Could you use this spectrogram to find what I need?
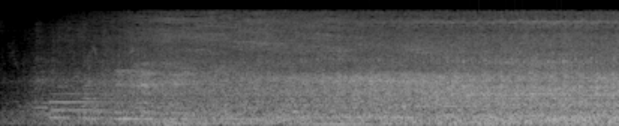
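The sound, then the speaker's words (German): A long-distance coach bus rolling into its bay, a low engine rumble and broad road noise that swell gradually over several seconds and then hold steady, with no voices. “Ein Fernbus rollt in die Haltebox.”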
